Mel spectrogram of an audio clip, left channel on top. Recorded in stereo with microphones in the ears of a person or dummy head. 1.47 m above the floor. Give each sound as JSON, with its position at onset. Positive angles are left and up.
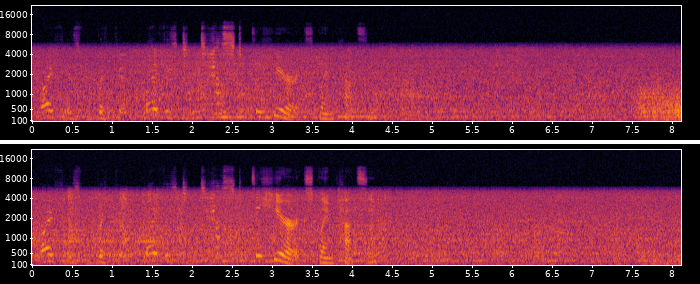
{"t": 0.1, "sound": "a woman speaking", "side_deg": -10}
{"t": 2.8, "sound": "a woman speaking", "side_deg": -25}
